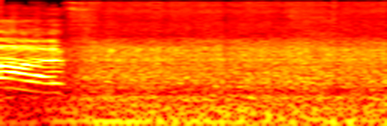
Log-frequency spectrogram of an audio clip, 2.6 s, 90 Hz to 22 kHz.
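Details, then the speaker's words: 2001 Ford Taurus wagon, 194,000+ miles, after driver-side rear wheel bearing replacement: steady even road rumble at highway speed, big whine gone; other side's bearing still faintly heard and needs doing; driver side bearing now normal. "sounds pretty good i can't hear the other one just slightly but the big wine is gone the big going down the road is gone so it's success on the driver's side"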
